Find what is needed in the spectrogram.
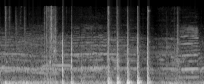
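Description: People banging on the body of a TV news live truck, heard from inside it: about eight hard knocks in two quick runs, over a crowd of shouting voices.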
